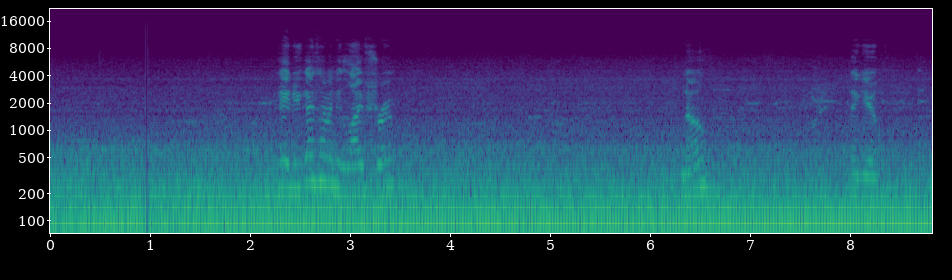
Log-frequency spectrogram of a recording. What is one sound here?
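A car engine hums steadily with road rumble from inside.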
